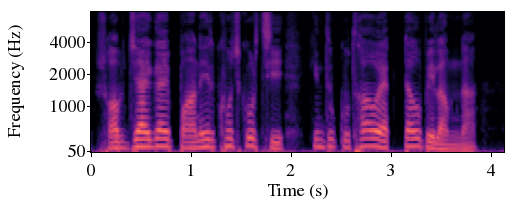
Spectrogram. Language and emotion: Bengali, sad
